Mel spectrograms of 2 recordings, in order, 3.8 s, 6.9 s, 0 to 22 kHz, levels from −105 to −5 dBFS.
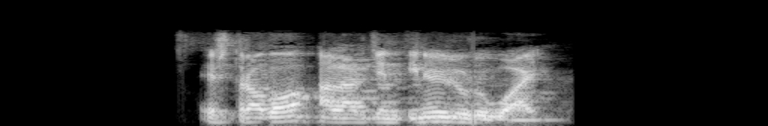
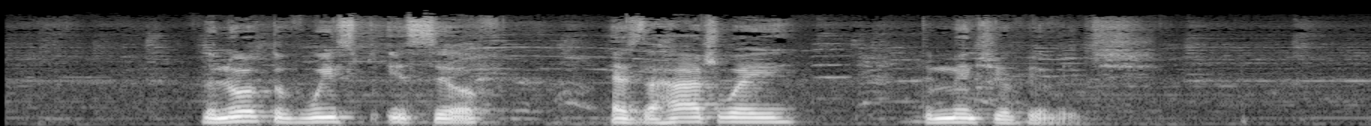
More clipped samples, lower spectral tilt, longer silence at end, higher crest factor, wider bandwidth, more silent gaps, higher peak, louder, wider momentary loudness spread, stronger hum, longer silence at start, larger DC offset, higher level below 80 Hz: neither; about the same, -5 dB/octave vs -5.5 dB/octave; about the same, 1.05 s vs 1.15 s; about the same, 18 dB vs 16 dB; second, 7.8 kHz vs 13.5 kHz; neither; about the same, -2 dBFS vs -2 dBFS; about the same, -16 LUFS vs -17 LUFS; second, 8 LU vs 19 LU; neither; about the same, 1 s vs 1 s; neither; about the same, -60 dBFS vs -56 dBFS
